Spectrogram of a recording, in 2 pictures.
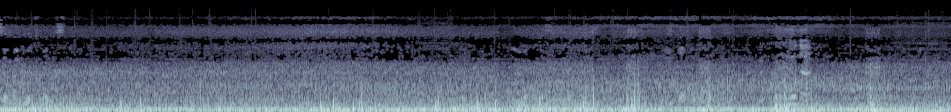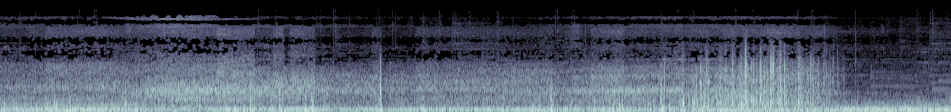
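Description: Steady low rumble of road and wind noise inside a moving car, with indistinct voices at times.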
